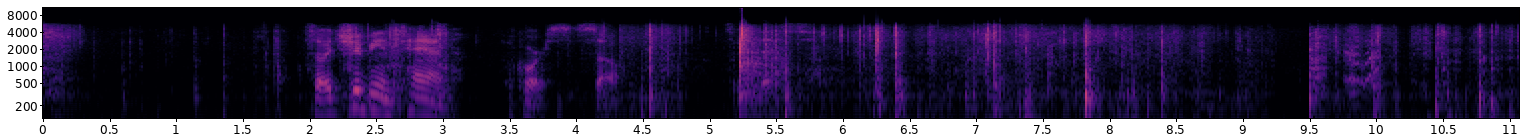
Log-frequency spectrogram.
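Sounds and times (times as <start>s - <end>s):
cardboard rustling: 4.0s - 11.0s
cardboard box flaps rubbing: 6.7s - 11.0s.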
